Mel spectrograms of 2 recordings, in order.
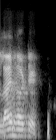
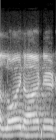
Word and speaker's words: lion-hearted: हु इज लाइन हार्टेड, इसको सही से प्रोनाउंस करना है। लॉइन मत करते ना, लॉइन हार्टेड, लॉइन नहीं होता, लाइन हार्टेड, ठीक है।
